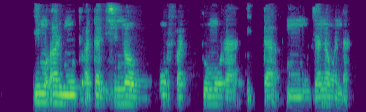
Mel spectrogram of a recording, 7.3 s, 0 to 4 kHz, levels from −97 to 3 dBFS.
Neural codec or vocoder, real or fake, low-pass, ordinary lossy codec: none; real; 3.6 kHz; MP3, 32 kbps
